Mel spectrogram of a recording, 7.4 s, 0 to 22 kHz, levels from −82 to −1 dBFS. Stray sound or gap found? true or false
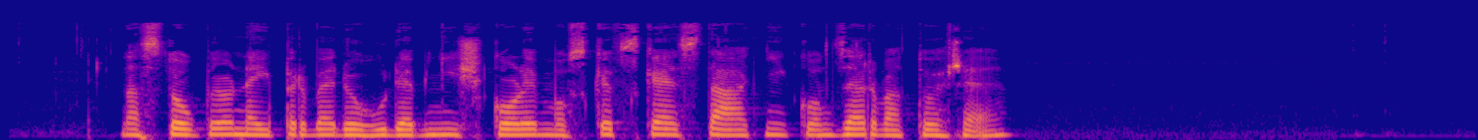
false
